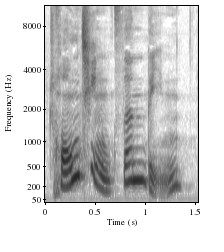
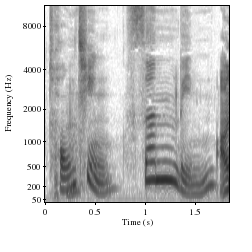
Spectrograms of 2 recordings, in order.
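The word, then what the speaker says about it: 정칭 산린 (重庆森林): 요 발음을 저는 좀 그 본토 발음을 한번 듣고 싶은데요. – 그러세요? – 정칭 산린. – 완전 틀리네 느낌이. – 비슷하지 않아요? 정칭 산린.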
